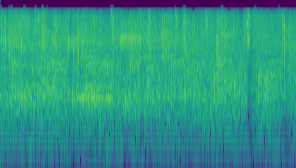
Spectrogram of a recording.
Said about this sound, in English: Surely some parents will clap. Come on now.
